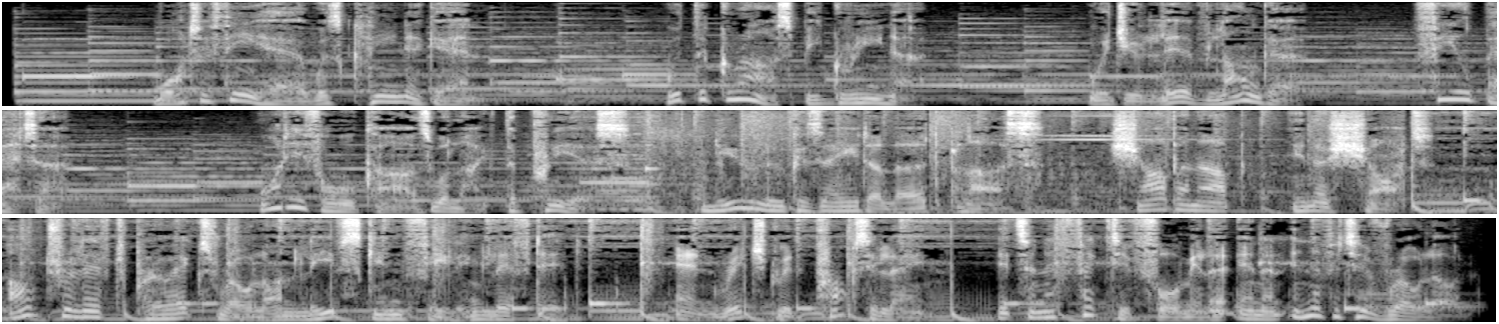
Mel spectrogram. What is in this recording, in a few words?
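British English, male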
